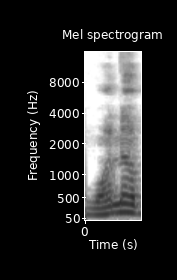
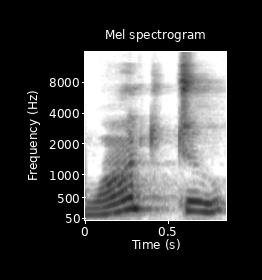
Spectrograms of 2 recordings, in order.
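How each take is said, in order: First: It is run together into one reduced word. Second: It is said as two full, separate words. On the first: "उसकी बजाय ये वाना बोलते हैं" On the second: "पूरा बोले वांट टू"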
